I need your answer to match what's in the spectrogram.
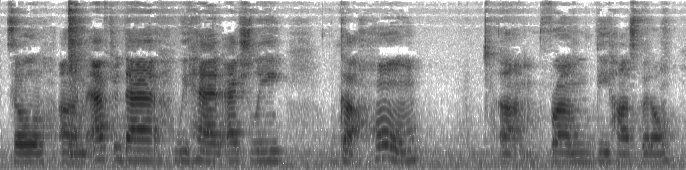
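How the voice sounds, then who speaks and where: A woman's voice: medium pitch, slow pace, noisy background. A young woman vlogger casually telling a personal story, acting out what people said along the way. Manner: animated retelling, acts out quoted lines.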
